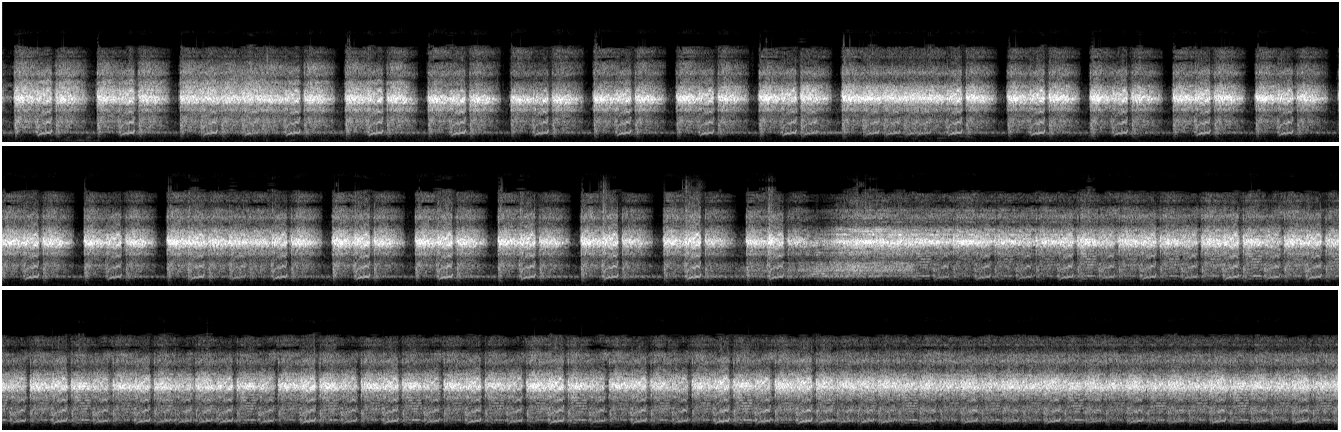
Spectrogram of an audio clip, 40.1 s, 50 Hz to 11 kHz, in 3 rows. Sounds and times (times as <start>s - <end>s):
Music: 0.0s - 40.1s.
